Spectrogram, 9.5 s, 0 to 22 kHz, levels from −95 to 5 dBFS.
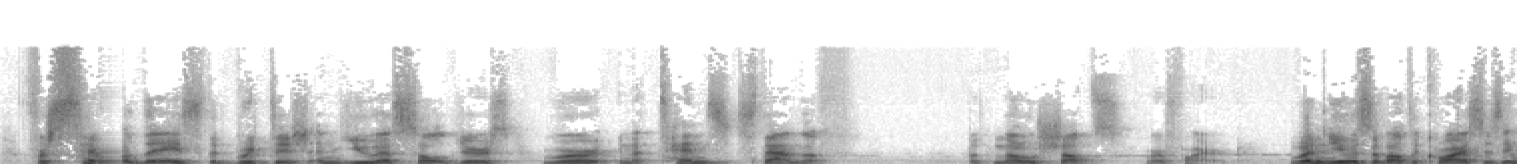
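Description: A burst of packet loss at 0.63–0.78 s drops 120 ms; the receiver stretches the last sound, fading it, then resumes with that stretch missing.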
